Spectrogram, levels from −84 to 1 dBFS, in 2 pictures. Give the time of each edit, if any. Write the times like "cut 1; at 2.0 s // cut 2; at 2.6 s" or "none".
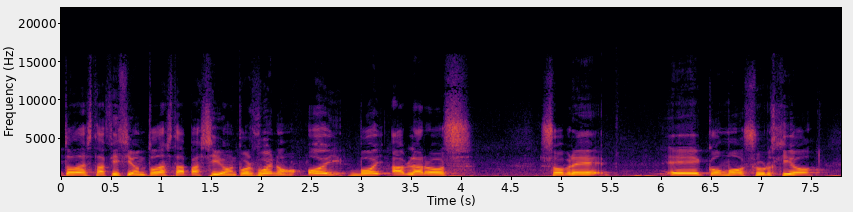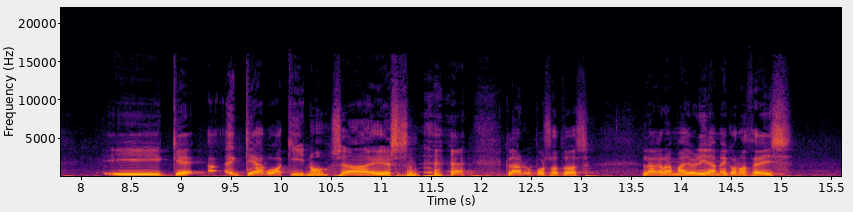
cut 1; at 1.7 s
